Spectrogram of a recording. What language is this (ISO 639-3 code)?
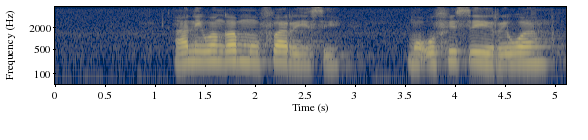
ven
